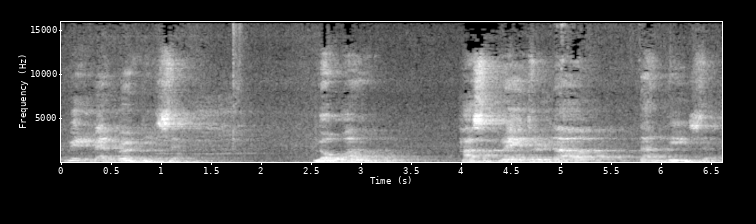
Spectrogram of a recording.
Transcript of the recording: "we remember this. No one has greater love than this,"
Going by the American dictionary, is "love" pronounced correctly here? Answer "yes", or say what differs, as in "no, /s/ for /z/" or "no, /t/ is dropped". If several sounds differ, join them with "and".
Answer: no, /n/ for /l/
